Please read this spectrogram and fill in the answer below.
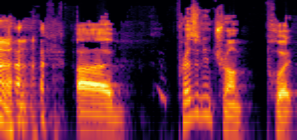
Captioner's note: laughter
